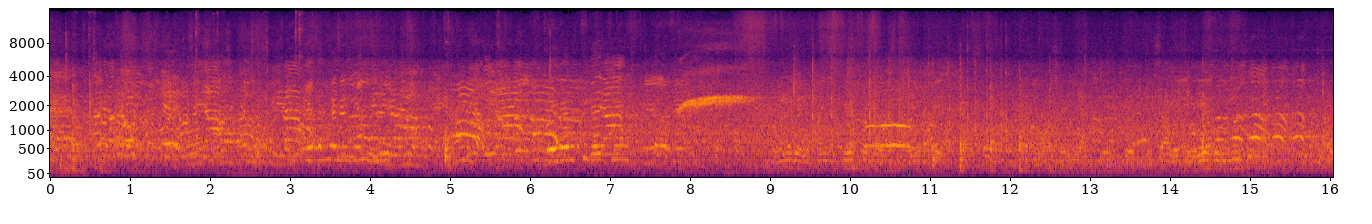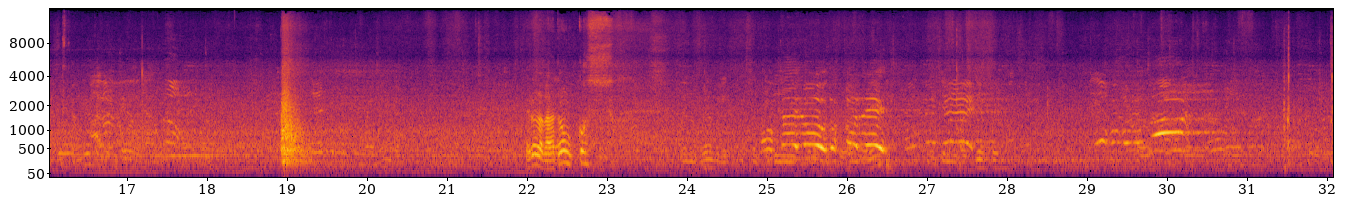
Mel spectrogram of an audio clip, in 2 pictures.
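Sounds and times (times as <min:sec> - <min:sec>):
distant crowd chatter: 0:00.0 - 0:32.0
sharp knock: 0:18.9 - 0:19.4.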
